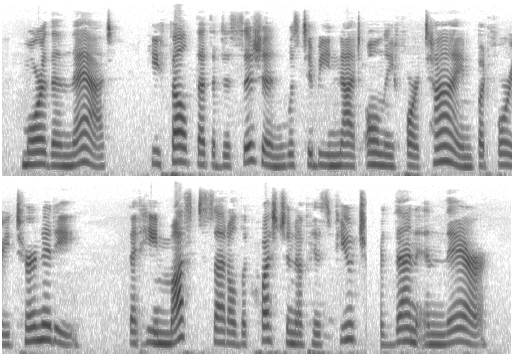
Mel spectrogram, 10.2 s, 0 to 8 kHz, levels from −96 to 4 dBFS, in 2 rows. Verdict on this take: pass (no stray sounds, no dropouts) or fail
fail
